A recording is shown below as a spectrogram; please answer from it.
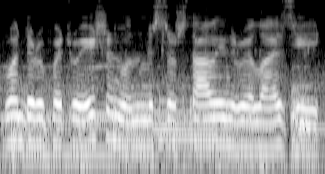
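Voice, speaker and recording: A woman's voice: sits low, little pitch movement, moderate pace, heavy background noise. An older woman from Russia, chatting emphatically at an outdoor party, often quoting what others said. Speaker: party guest. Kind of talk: casual chat. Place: backyard garden party outdoors. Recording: outdoor party with loud music behind. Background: loud music.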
